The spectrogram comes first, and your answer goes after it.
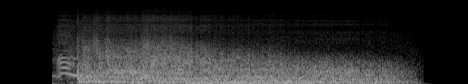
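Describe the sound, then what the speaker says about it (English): A loud, sustained video game explosion erupts suddenly, a dense roaring rumble with crackling debris that holds for several seconds before cutting off. "have a look at these explosions. They're beautiful."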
